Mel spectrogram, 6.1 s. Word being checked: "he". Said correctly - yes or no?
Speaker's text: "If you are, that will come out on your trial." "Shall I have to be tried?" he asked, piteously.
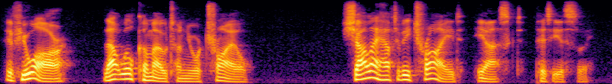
yes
